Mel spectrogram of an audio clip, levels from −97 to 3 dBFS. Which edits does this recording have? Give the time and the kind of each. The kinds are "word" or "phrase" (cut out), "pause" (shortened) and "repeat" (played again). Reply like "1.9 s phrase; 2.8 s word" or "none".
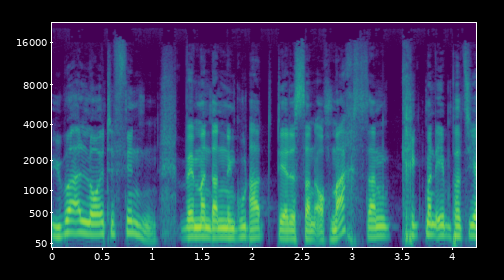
1.2 s pause; 2.0 s word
